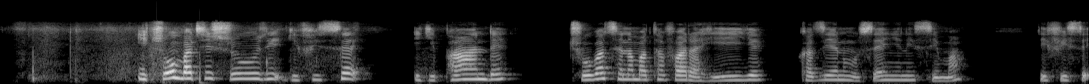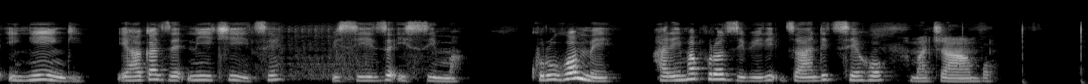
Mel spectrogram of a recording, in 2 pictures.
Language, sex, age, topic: Rundi, female, 36-49, education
